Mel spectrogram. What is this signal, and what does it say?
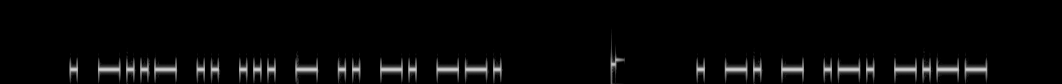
Morse code, heard as a keyed tone, about 17 wpm, 700 Hz. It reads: EXISTING ENTRY
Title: Sentences from Top 1500 Words - New Word Drill - 17wpm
